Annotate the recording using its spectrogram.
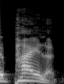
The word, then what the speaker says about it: pilot: Pilot là, c'est même mot pilote là, il est tiré E à derrière, écrit P-I-L-O-T. Alors, il s'est prononcé I dans cas ça. Alors, et puis, dans mot pilot là, tout, après accent tombé sur le premier syllabe là.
